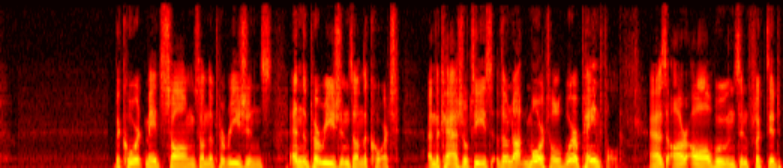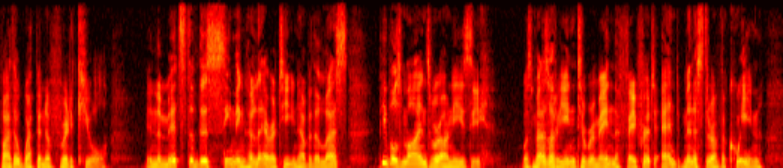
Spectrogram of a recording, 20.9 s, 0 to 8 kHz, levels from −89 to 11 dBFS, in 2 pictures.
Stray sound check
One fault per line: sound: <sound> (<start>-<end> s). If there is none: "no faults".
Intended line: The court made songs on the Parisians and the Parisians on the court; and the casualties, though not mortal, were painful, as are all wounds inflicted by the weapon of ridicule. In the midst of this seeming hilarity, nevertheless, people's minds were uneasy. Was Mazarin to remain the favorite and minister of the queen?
no faults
